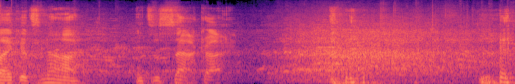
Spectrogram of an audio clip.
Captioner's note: audience laughing; all laughing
